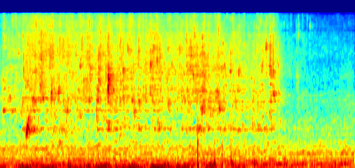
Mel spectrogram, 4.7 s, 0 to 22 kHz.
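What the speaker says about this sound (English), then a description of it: "So in here, we're going to put, for this recipe, 4 cups of water." Four cups of water are poured into the insert of a Ginny's brand pressure cooker, making a faint, continuous splashing trickle that runs steadily for several seconds with no voices.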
